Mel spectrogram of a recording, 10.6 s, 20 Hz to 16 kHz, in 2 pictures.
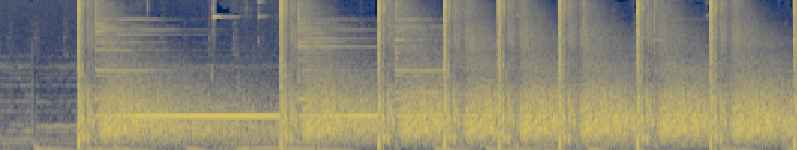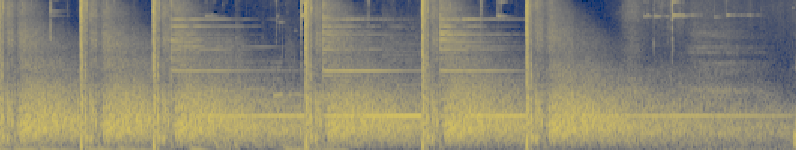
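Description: A Beretta 80X Cheetah .380 ACP pistol fires a full magazine of about fifteen sharp, ringing shots at an uneven pace, loud and close, with a steady metallic ring between reports.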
